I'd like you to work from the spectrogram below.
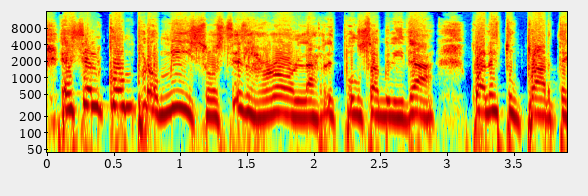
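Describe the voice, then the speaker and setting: With an animated tone and lively intonation, a woman talks at a moderate pace and fairly high pitch. Her voice is somewhat breathy, with a dry, close sound with no echo. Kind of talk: radio call-in show with prayer.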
